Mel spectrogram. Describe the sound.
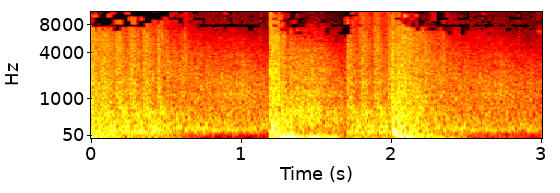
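Gunfire in a firefight: a continuous, loud roar of rapid shots, broken by two sharper, heavier blasts partway through, with no voices.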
